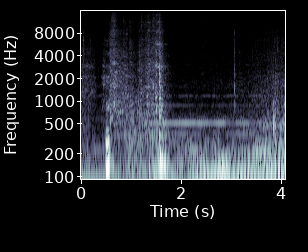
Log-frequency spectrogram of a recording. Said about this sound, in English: Jack opens the drawer where he put the gun and looks down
